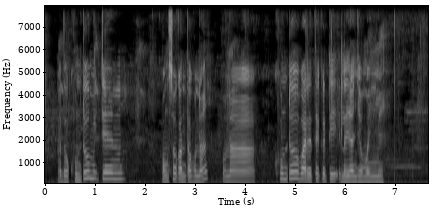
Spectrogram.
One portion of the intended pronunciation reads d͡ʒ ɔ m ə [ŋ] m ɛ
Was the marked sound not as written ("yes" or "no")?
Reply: yes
